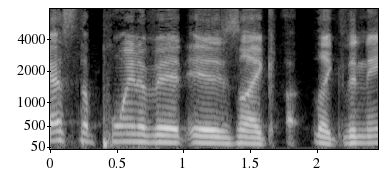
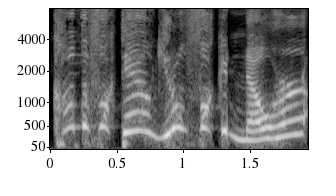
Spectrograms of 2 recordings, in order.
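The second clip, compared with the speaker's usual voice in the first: very high, spazzing, freak-out rant. Retelling what he snapped at someone on set, retelling a freak-out. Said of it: "I just spazzed on the onset".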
